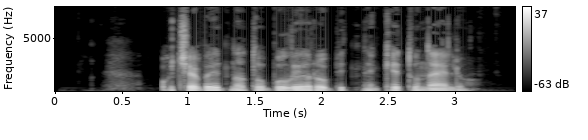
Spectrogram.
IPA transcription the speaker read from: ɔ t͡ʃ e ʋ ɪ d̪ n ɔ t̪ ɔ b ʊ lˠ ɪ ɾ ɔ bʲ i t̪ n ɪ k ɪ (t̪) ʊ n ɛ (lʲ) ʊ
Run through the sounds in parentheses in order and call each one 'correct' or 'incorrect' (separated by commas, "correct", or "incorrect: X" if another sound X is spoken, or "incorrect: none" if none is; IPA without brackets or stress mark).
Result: correct, correct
